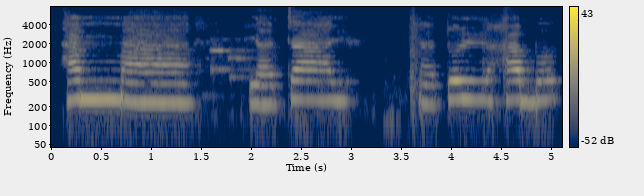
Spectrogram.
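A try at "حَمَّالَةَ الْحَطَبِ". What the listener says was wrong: It's again the fatha. So whenever we have fatha on top, we have to open our mouth when you're pronouncing it. So hammalatal hatab.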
